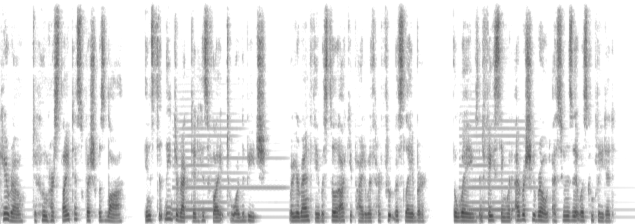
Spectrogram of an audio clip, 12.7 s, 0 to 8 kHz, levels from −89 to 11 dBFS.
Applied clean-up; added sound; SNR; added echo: classical method log-MMSE.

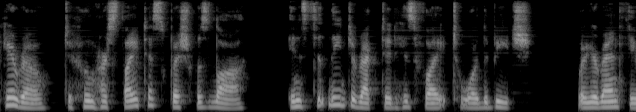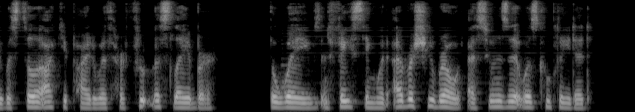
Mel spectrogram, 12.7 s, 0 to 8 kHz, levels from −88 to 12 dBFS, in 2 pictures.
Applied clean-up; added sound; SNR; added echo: neural mask model DeepFilterNet 3.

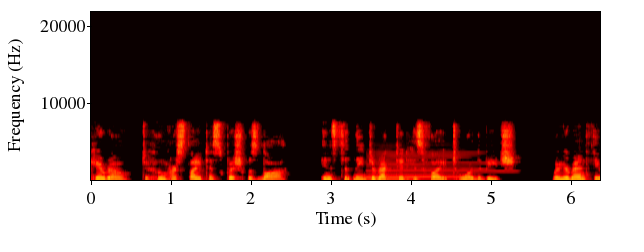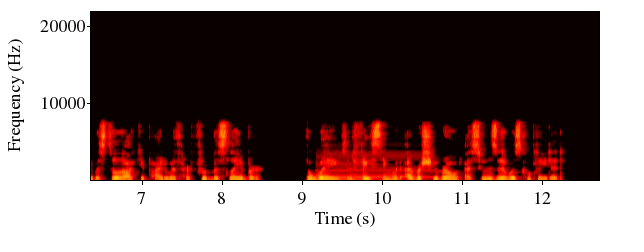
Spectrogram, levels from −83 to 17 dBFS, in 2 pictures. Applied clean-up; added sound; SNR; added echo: classical method Wiener filter.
